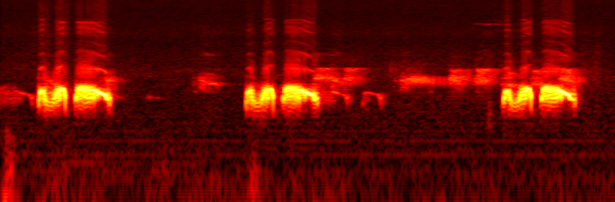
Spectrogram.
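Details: Spotted dove kept as a lure bird, cooing to attract wild doves: three loud, hollow two-part coo phrases, evenly spaced about three seconds apart, with faint softer notes between them.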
